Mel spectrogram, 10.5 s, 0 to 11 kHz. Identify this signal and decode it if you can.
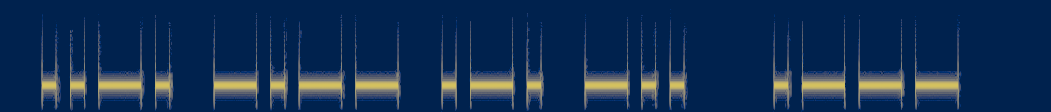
Morse code, heard as a keyed tone, about 8 wpm, 800 Hz. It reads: FYRDJ
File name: CW / DET / 1 9 1500C S B 8wpm 5624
